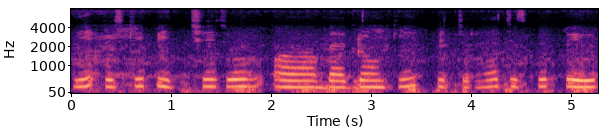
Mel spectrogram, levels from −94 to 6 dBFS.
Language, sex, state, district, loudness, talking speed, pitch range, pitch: Hindi, female, Punjab, Pathankot, -18 LUFS, 125 wpm, 235-255 Hz, 245 Hz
